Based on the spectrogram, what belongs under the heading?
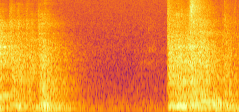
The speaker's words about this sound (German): Knarz!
